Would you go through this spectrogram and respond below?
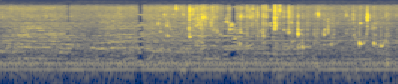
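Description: Water is tipped out of a gold pan, trickling and dripping softly in short splashes and faint droplets over a quiet background hiss.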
